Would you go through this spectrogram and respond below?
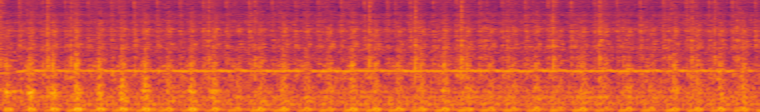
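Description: A sewing machine runs at a slowed speed while stitching binding onto a quilt, giving a steady close mechanical whir with an even rapid needle rhythm throughout.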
